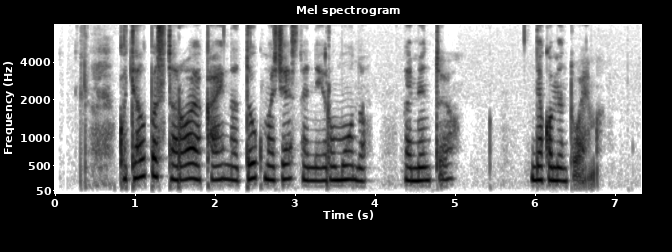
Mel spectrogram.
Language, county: Lithuanian, Vilnius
